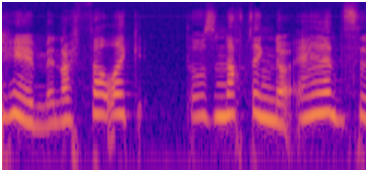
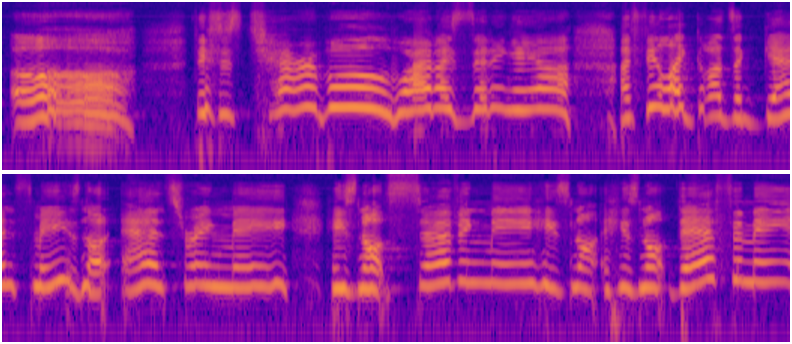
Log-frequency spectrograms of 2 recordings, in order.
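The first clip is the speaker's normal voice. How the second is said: higher, louder grumbling lament; mock despairing complaint; 4 semitones higher, 4 dB louder than usual. Bored at the conference, moaning to herself, higher and louder. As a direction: moan about being forgotten. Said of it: "I sat there going".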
